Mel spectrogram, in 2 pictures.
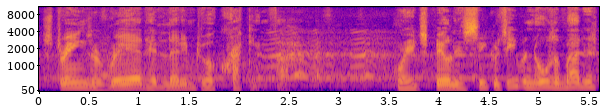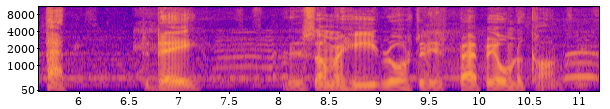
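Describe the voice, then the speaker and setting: An actor with a Southern US accent playing a folksy storyteller, narrating a dark, sorrowful tale with drawn-out, dramatic phrasing. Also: male voice, mid-range voice, wildly swooping pitch. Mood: somber, folksy. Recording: music under the voice. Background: music.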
